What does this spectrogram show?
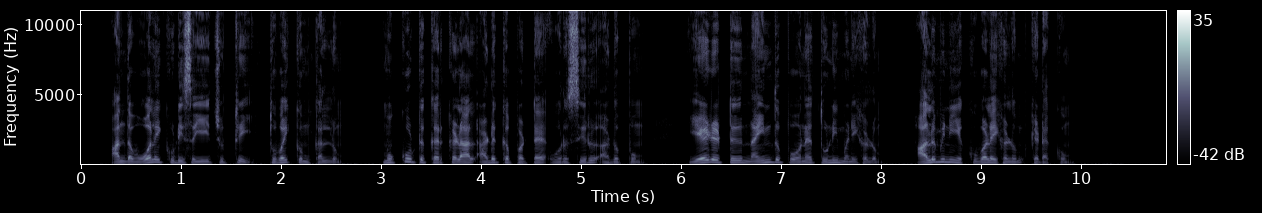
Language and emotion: Tamil, neutral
